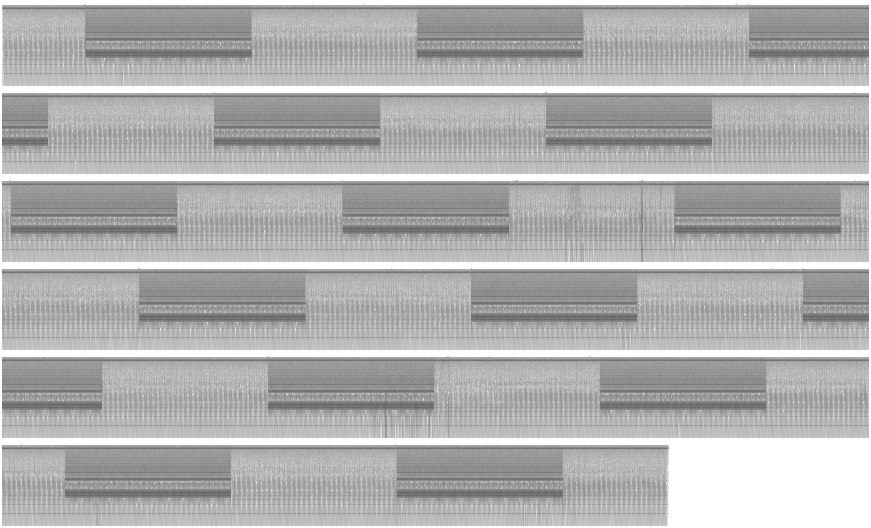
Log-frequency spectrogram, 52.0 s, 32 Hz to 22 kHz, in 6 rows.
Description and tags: External hard drive electromagnetic sounds
LOM Elektrosluch 3+ EM mic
